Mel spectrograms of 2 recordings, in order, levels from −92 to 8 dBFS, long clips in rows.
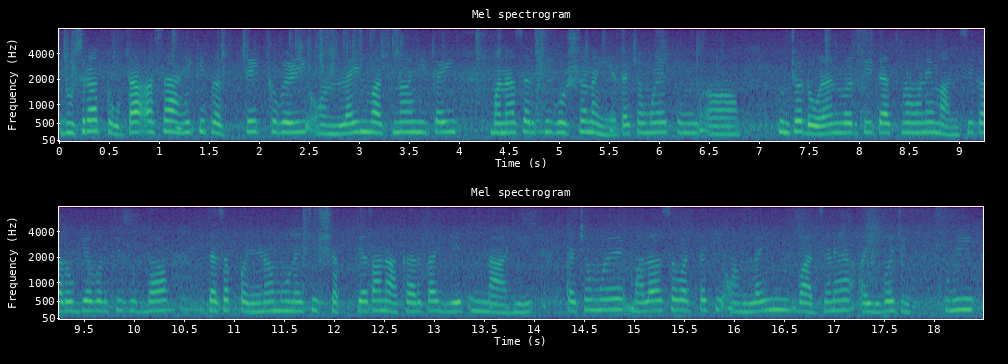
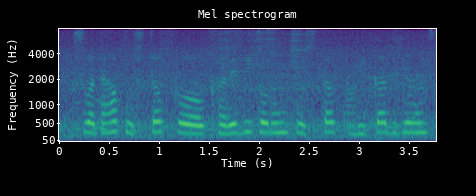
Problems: constant background noise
